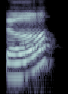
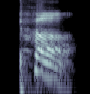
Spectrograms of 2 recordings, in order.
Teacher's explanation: Ta, when you aspirate with more air, it will become tha. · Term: mahaprana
